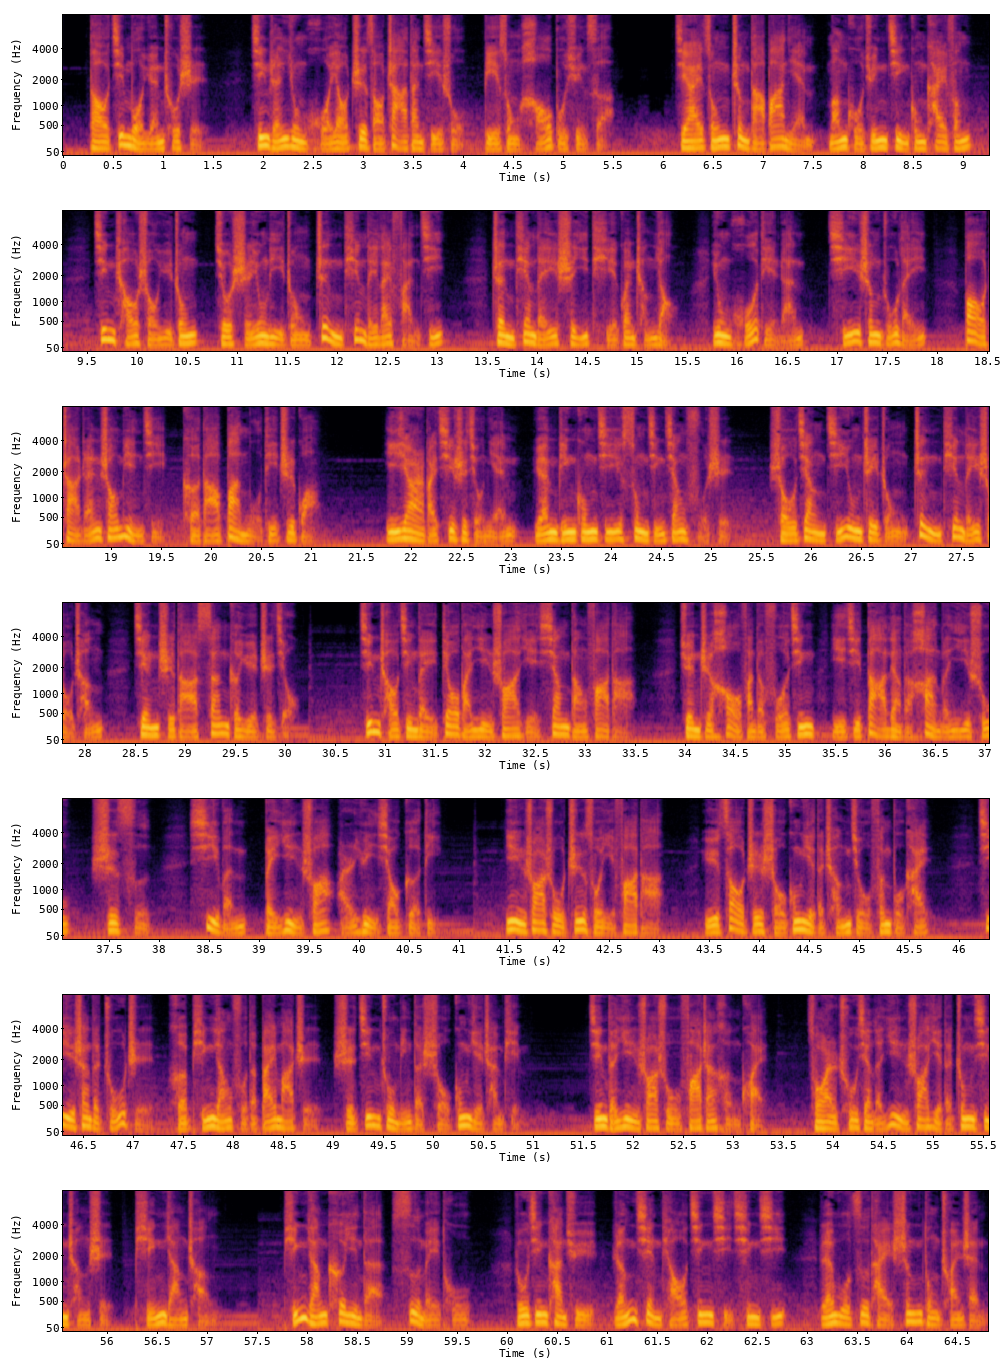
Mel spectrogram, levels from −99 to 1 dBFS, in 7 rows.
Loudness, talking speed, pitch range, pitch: -20 LUFS, 235 characters per minute, 85-115 Hz, 105 Hz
